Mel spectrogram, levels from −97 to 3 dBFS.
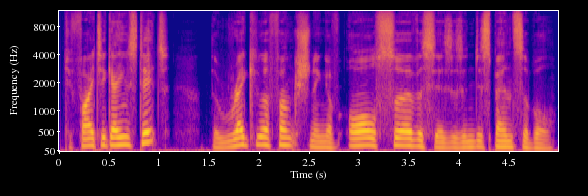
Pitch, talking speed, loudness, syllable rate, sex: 150 Hz, 145 wpm, -17 LUFS, 5.2 syllables/s, male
